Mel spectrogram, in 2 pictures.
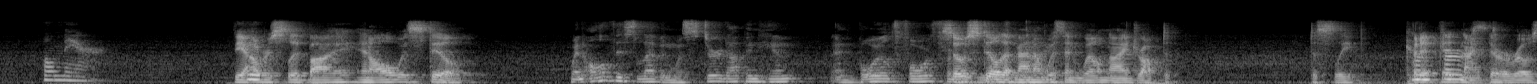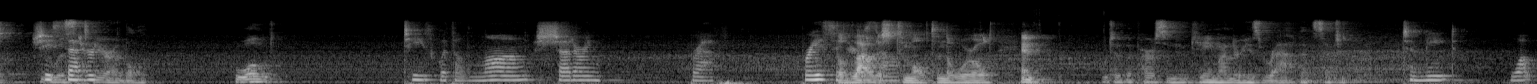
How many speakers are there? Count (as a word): three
